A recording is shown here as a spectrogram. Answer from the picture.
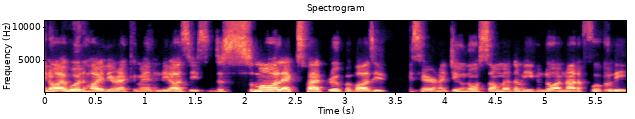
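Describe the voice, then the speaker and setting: Very fast speech with fairly even intonation, in an Irish accent. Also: woman, medium pitch for a woman. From Ireland. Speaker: quantity surveyor. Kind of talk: casual interview.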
